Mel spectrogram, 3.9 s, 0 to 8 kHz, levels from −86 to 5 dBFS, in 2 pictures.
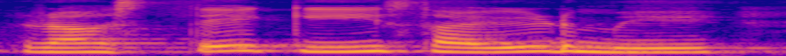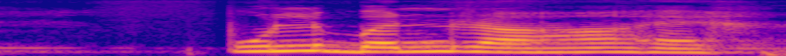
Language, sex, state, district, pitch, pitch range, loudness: Hindi, female, Uttar Pradesh, Saharanpur, 230 Hz, 225-260 Hz, -15 LUFS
